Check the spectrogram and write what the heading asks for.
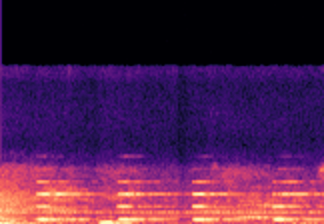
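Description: Electronic beeping: a steady pitched beep repeating about every two-thirds of a second, three beeps in all, over faint room noise.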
